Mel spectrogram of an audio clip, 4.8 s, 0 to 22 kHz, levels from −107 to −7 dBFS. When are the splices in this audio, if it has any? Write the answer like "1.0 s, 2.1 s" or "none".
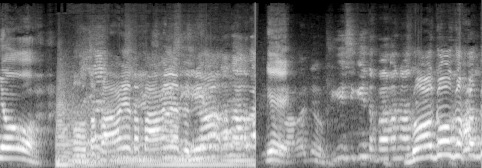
2.6 s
